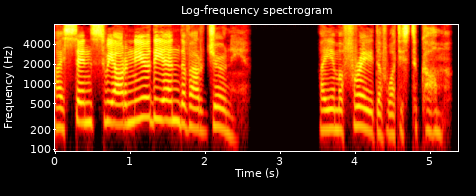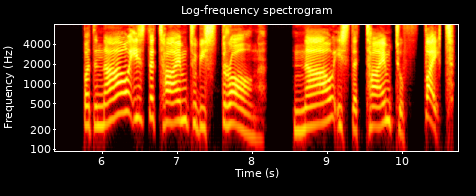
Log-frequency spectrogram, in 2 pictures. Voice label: Female Draenei Victory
